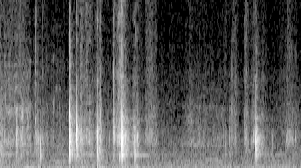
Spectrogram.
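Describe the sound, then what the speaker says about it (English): A Stampin' Up detailed trio corner paper punch snaps through card in a few sharp, close clicks spaced irregularly, with soft handling rustle between them and no talk. "we had the detailed trio corner punch"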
